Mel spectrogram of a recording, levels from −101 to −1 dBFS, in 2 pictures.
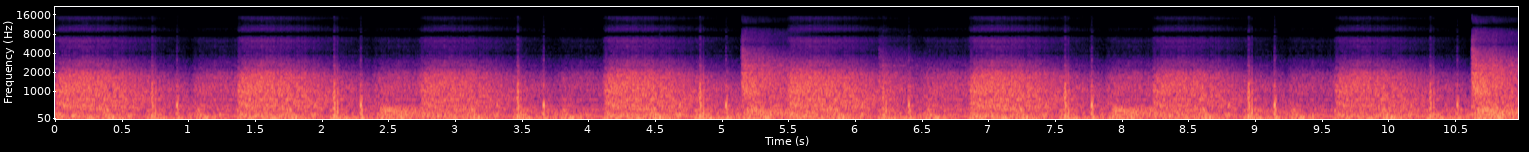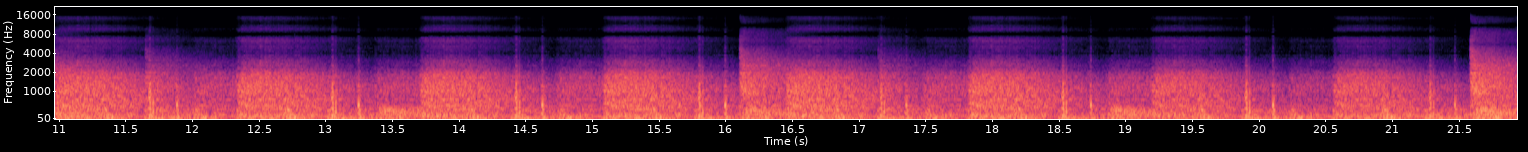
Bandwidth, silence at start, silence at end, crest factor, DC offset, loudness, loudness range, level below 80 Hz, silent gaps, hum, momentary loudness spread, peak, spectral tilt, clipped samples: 10 kHz; 0 s; 0 s; 18 dB; under 0.1%; -27 LUFS; 2 LU; -32 dBFS; none; none; 5 LU; -6 dBFS; -8 dB/octave; under 0.1%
